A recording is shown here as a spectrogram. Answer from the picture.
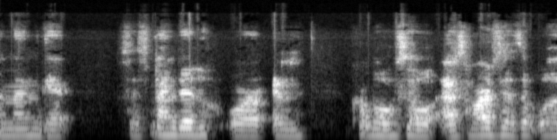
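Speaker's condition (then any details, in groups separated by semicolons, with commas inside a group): Cerebral palsy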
